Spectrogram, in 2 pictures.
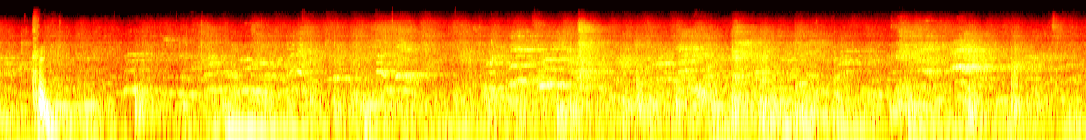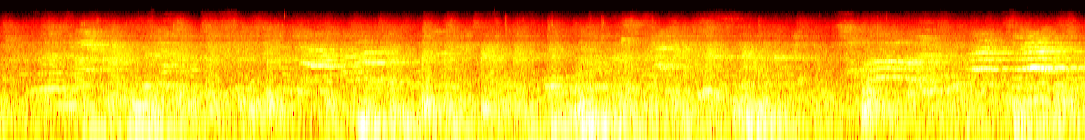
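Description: An elderly man speaks quietly into a microphone.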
